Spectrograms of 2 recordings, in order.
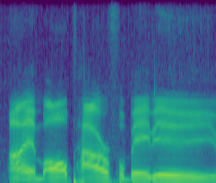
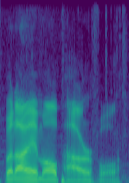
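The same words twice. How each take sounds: First: Louder, grand mock boast; mock proclamation. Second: Said in the usual way. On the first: Streamer boasts to chat of his powers, louder mock proclamation. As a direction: proclaim it like a cartoon villain. Jokingly claims to sway US elections.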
